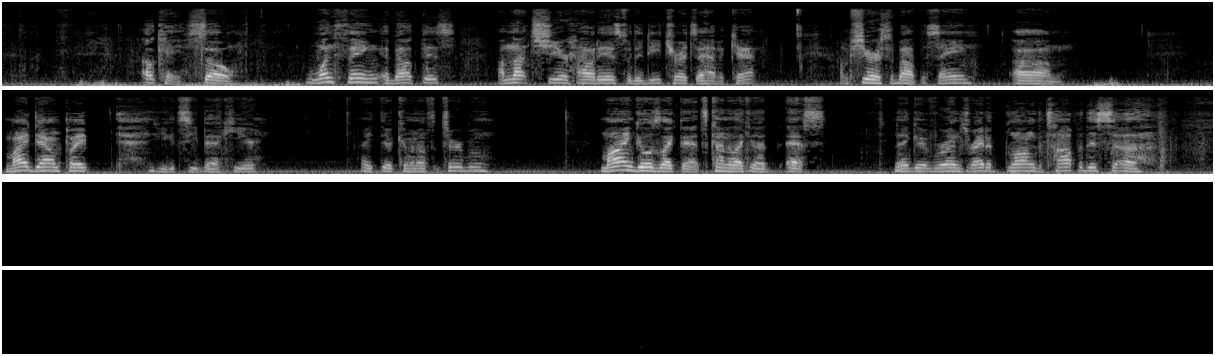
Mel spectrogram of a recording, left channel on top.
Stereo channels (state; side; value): silent; right; 60 dB below the other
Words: Okay, so one thing about this, I'm not sure how it is for the Detroits that have a cat. I'm sure it's about the same. My downpipe, you can see back here, right there coming off the turbo. Mine goes like that. It's kind of like a S. And it runs right along the top of this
